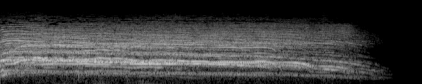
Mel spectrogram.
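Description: A group of children cheering together in one drawn-out shout that sets in at once, holds, and fades away near the end.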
